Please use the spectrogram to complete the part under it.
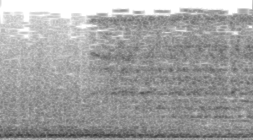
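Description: A locomotive train passing, a loud, steady rolling roar of rail cars with a sustained metallic whine from the wheels, continuous throughout with no voices.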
